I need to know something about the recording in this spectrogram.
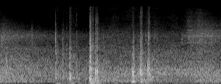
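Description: Skateboards on a concrete skatepark floor: wheels rolling with a steady hiss, and about four sharp clacks of boards hitting the ground, the loudest about a second in.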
